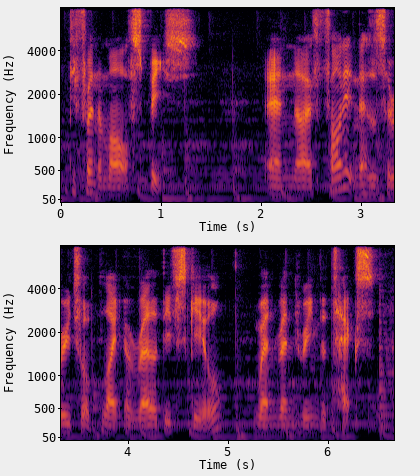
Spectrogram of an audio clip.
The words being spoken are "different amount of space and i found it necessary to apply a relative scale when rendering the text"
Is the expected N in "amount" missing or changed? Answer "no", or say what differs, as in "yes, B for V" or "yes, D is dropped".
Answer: yes, N is dropped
